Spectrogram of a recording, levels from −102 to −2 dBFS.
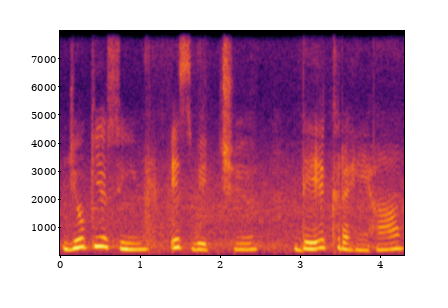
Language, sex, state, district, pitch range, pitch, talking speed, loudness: Punjabi, female, Punjab, Kapurthala, 215-275 Hz, 230 Hz, 110 wpm, -16 LUFS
